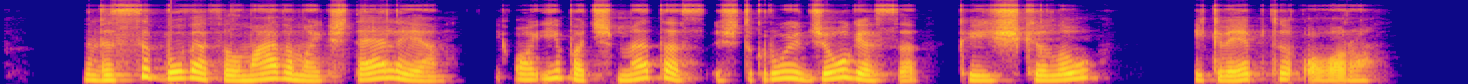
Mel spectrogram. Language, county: Lithuanian, Alytus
